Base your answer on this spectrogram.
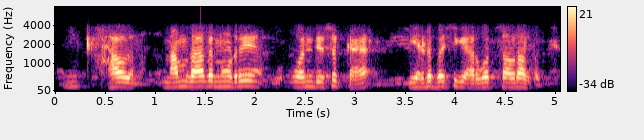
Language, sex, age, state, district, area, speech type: Kannada, male, 60+, Karnataka, Dharwad, rural, conversation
